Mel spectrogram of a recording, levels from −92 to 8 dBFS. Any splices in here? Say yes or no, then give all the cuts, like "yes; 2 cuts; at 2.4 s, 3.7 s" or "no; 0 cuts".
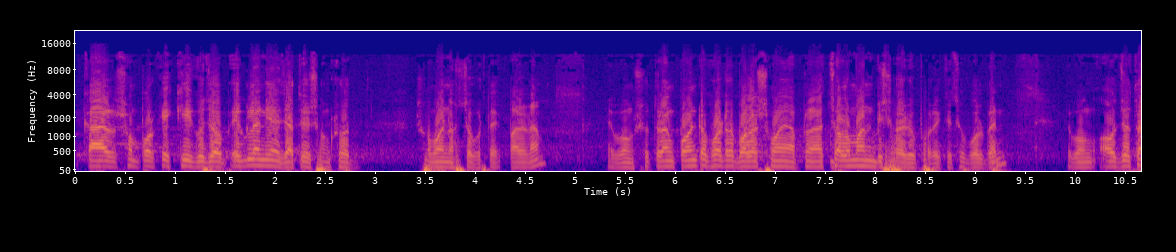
no; 0 cuts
